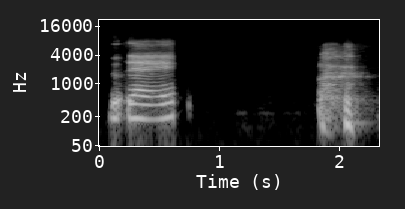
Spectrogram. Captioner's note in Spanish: Ríe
